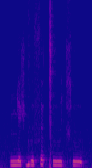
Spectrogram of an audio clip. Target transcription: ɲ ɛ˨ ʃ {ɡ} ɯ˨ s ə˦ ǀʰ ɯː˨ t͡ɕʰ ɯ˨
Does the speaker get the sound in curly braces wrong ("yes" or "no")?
no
